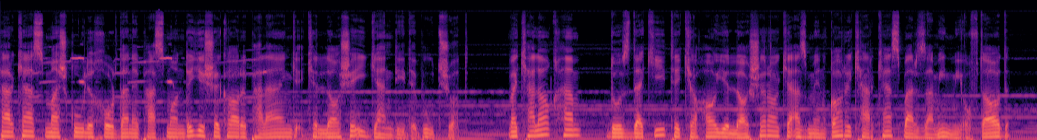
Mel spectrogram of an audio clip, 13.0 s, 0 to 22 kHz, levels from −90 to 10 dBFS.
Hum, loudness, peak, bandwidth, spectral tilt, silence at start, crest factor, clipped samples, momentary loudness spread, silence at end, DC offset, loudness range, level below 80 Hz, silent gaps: none; -23 LUFS; -6 dBFS; 15 kHz; -6.5 dB/octave; 0 s; 16 dB; under 0.1%; 7 LU; 0 s; under 0.1%; 3 LU; -38 dBFS; none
